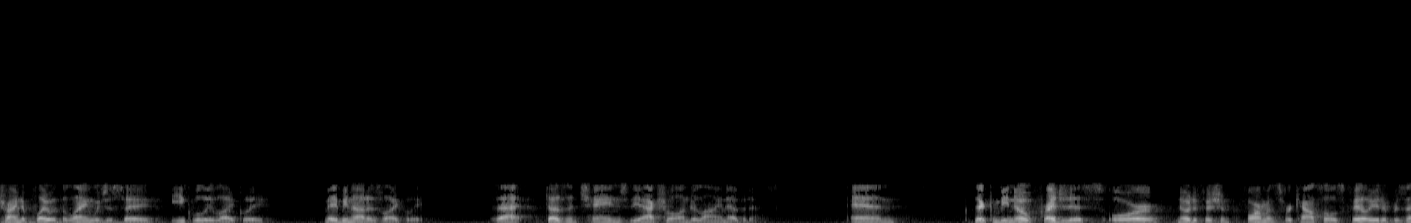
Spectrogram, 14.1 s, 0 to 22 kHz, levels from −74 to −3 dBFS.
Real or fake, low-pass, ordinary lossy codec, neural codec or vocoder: fake; 7.2 kHz; AAC, 16 kbps; codec, 16 kHz, 0.9 kbps, LongCat-Audio-Codec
